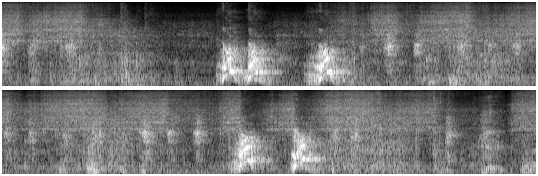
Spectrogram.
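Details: Bari the Yorkshire Terrier plays with a toy car, letting out sharp, high-pitched barks, often in quick pairs, spread across the recording with softer yips between them over a constant hiss.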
